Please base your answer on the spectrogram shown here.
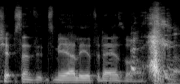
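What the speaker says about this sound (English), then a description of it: "I need to sneeze." Sneeze from a woman, a loud burst near the end right after her casual talk, with other voices chatting around it.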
